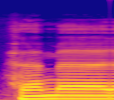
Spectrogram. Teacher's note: ما الف مدہ ہے، ایک الف کی مقدار کے برابر کھینچ کر پڑھیں گے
